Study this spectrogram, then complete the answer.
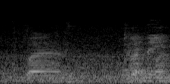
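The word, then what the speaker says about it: twenty: Why do you get rid of the T here? Really? We get rid of the T? Why? 20.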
